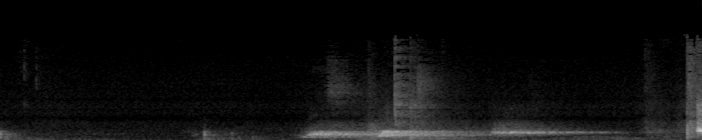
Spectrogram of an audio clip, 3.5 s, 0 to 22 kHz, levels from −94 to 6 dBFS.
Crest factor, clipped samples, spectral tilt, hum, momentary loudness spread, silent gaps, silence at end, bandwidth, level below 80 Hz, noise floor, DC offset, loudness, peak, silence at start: 28 dB; under 0.1%; -1.5 dB/octave; none; 25 LU; none; 0 s; 16 kHz; -82 dBFS; -74 dBFS; under 0.1%; -41 LUFS; -12 dBFS; 0 s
